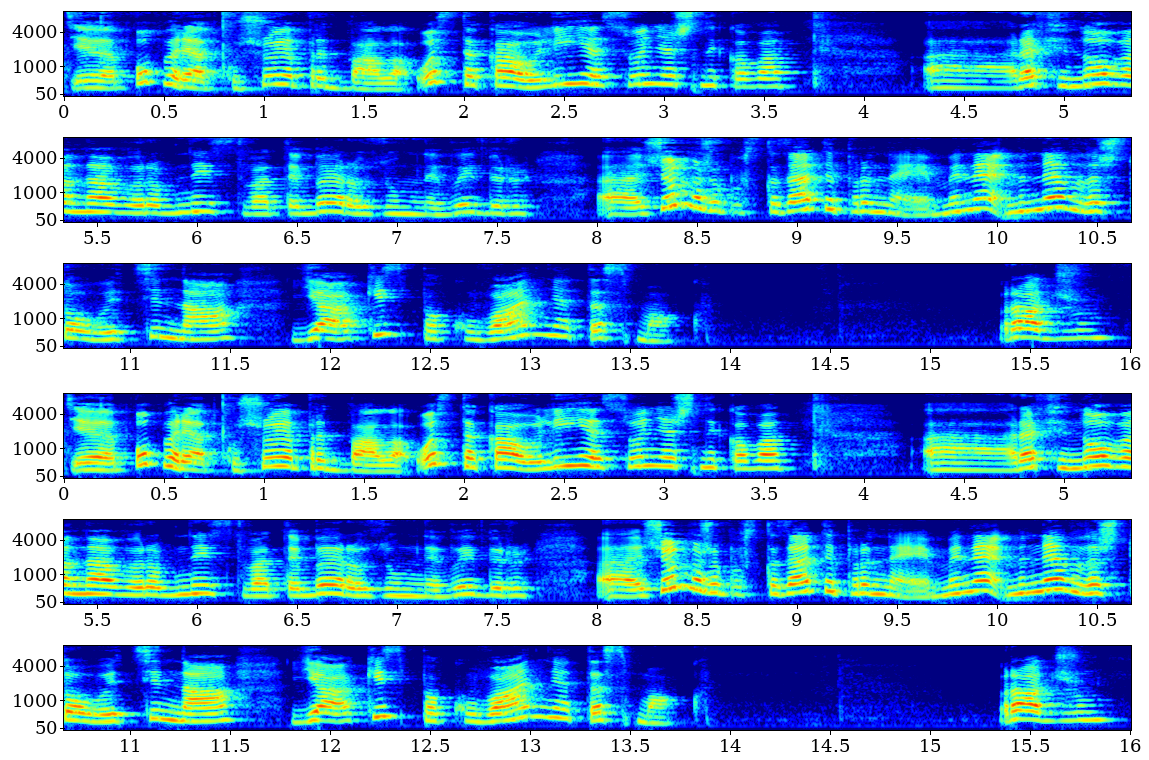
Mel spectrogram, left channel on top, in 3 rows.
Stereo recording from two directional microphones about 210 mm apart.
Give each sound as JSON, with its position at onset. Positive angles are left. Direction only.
{"t": 0.0, "sound": "speech", "side_deg": -35}
{"t": 15.4, "sound": "speech", "side_deg": -35}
